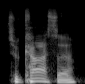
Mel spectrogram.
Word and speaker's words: Tsukasa: Shinobu, oh Lord God, Shinobu Tsukasa. I'm gonna go with the T is silent, like tsunami. Okay. So it's Shinobu Tsukasa, who was born with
